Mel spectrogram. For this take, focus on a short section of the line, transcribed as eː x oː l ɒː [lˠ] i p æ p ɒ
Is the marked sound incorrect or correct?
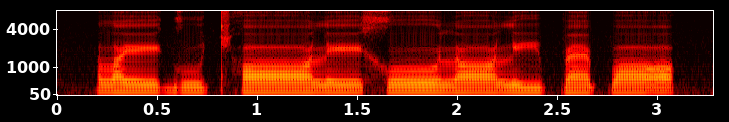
incorrect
